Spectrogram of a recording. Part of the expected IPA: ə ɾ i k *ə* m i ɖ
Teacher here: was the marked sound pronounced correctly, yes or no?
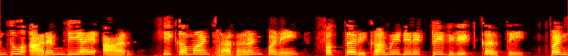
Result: no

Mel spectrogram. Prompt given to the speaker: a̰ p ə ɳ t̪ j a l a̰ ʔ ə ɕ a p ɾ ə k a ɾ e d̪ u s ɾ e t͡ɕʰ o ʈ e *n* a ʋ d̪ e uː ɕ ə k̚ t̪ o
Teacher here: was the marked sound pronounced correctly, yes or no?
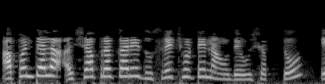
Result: yes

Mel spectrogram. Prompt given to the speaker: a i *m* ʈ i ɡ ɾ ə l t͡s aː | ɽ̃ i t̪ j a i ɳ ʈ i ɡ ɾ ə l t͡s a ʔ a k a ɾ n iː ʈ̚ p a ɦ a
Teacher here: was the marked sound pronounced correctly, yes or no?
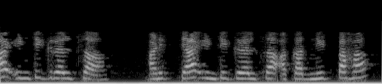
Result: no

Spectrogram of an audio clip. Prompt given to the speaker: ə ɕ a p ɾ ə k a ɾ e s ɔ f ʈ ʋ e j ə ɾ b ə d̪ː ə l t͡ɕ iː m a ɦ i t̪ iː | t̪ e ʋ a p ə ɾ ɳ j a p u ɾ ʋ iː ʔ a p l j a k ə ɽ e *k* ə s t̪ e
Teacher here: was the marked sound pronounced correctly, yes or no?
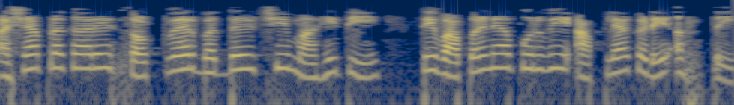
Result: no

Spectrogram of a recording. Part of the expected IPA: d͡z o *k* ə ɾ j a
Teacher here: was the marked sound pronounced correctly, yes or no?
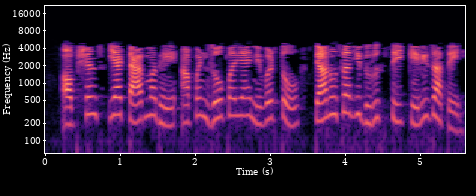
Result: no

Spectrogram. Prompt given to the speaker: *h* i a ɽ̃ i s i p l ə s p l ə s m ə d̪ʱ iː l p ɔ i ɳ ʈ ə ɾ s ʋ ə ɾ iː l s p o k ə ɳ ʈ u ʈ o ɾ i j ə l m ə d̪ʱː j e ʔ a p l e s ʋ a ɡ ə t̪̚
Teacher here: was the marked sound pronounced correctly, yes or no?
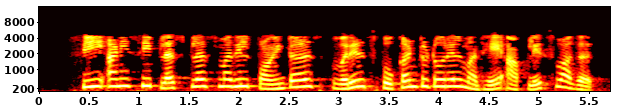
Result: no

